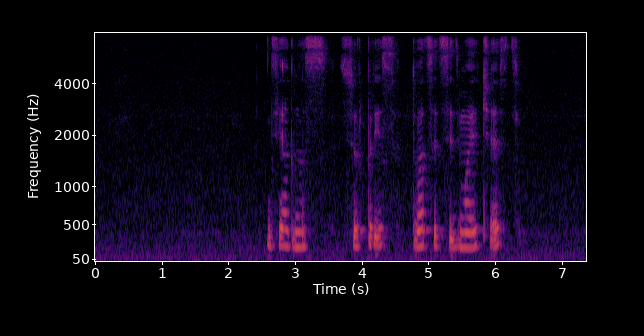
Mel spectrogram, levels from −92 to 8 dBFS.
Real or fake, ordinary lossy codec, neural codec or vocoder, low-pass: real; none; none; none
